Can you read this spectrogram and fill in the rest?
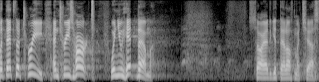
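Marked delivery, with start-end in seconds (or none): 0.0-3.0 put-on full-on yelling in sheer exasperation. Retelling what you yelled at her an inch from a tree: retelling a yell. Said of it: "Excuse me for yelling at you".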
